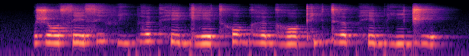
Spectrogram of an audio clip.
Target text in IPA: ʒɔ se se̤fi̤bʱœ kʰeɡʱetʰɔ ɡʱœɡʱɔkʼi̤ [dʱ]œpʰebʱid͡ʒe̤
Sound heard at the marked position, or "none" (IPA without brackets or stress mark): dʱ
